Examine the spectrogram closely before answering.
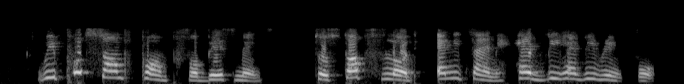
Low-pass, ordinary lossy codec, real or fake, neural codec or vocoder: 5.4 kHz; Opus, 24 kbps; real; none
